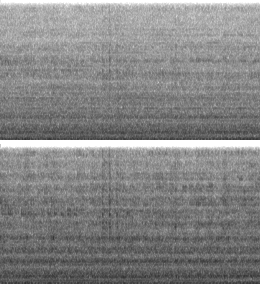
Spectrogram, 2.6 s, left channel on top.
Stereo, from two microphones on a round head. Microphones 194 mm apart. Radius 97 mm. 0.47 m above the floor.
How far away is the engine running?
About 2 m.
